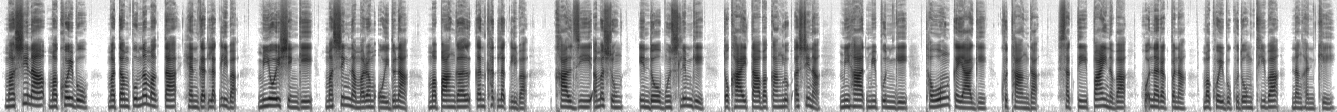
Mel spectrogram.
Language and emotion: Manipuri, neutral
